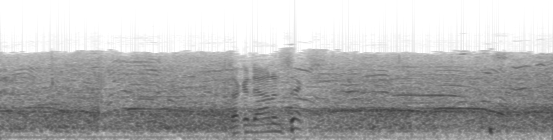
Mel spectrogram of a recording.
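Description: A sellout crowd at an NFL game between the Pittsburgh Steelers and San Diego Chargers at Jack Murphy Stadium, a steady distant roar and murmur throughout, with an announcer talking over it.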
